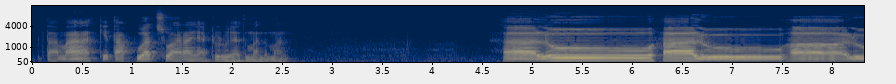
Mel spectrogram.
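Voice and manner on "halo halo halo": calling out loud, mic test; loud hello. Shown as a demonstration. Testing the recording, calling out.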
